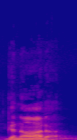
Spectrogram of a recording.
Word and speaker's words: Ganada: If you know, Canada, it's actually pronounced, if you're a Mohawk speaker, they don't have a k sound in their language, it's a g sound, so it would be pronounced Ganada, and so that means basically the place where we live.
